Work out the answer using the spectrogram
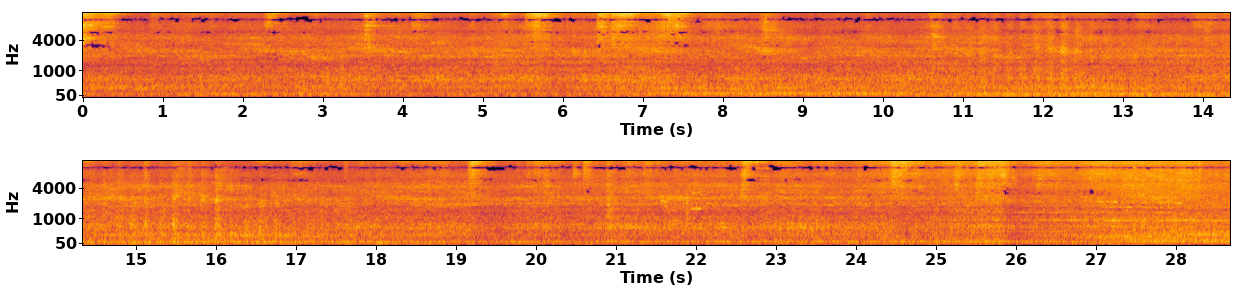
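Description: Double-stack intermodal freight cars rolling past with a steady rumble of steel wheels on the rails. Near the end the sound grows louder and a low diesel engine note comes in as a mid-train distributed-power Norfolk Southern locomotive passes.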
